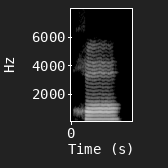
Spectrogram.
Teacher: Kha, kha is heavy and two counts long.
